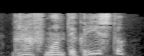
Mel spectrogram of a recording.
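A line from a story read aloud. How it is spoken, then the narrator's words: Exclaiming. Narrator (Russian): воскликнула она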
